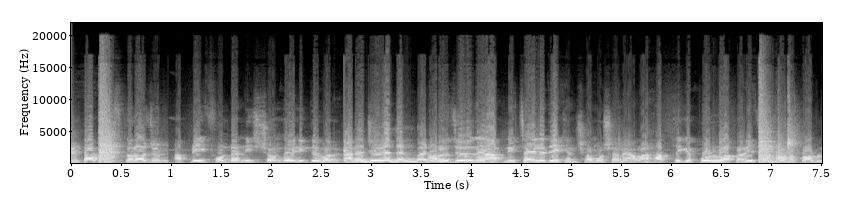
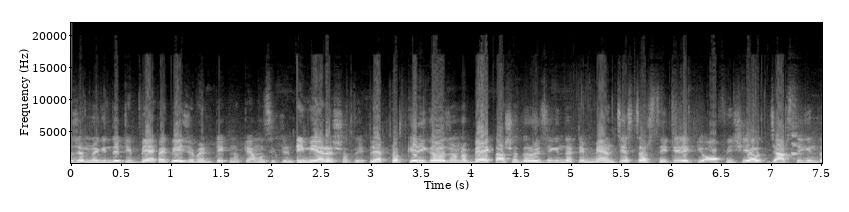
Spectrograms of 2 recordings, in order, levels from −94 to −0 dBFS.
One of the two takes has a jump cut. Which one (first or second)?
second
